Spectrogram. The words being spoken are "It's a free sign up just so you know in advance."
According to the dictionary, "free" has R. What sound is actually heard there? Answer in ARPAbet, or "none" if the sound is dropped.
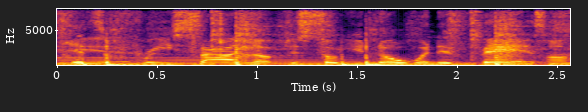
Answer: R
